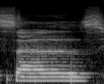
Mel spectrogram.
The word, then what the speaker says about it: says: The spelling looks like says, but it changes to the vowel, says.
